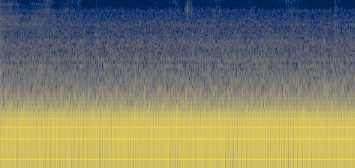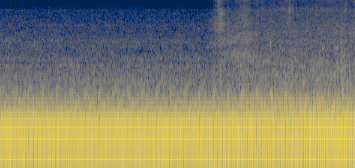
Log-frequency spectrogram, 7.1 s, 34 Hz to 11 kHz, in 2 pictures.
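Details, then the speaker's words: Gas truck with 5.3L Vortec V8, E3 plugs and a cold air intake, started right after applying a Diablo tune (spark and fuel changed), before warm-up. Deep, even low rumble with no misses, knocks or ticks; idles smoothly and sounds healthy. "So we're gonna go ahead and start the truck and make sure everything is good with it. So go ahead and start it fine. She sounds good."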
